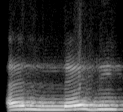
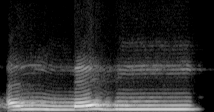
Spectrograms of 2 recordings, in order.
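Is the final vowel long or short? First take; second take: short; long. First: The final vowel is cut short. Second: The final vowel is held long. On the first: The speaker calls it wrong. "some people read it like Allazi" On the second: The speaker calls it right. "we have to make Ya Sakin long for one second"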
